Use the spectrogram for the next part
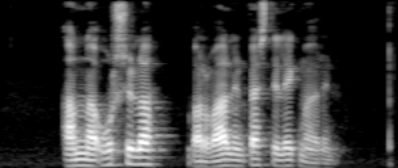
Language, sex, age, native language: Icelandic, male, 30-39, Icelandic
